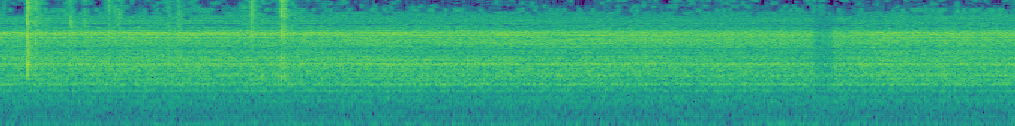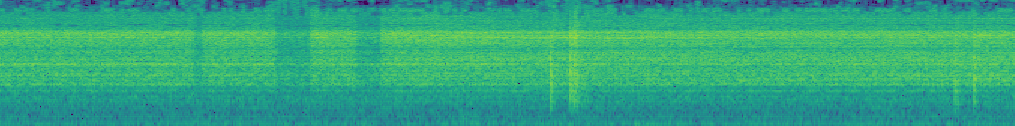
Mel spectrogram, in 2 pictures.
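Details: Grundig Prima Boy Luxus radio with intermittent FM reception. Steady hiss with no station, briefly dipping and crackling now and then as reception cuts in and out. Board flexing affects it; a cold solder joint is suspected. Intermittent FM static hiss.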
